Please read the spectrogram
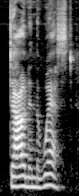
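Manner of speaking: usual speaking voice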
